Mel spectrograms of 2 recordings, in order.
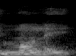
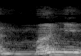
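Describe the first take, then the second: First: "money" as "MOH-nay"; mispronounced money. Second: "money" as "MUH-nee"; short UH in "money", ending in -ee; correct money pronunciation. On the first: Teacher ruling out the Brazilian mistake, "money" as "MOH-nay". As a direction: round O in "money", ending like "day". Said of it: "e nada de money". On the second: Teacher urging learners to say it correctly, "money" as "MUH-nee". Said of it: "pronunciar correto". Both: Shown as a demonstration.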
